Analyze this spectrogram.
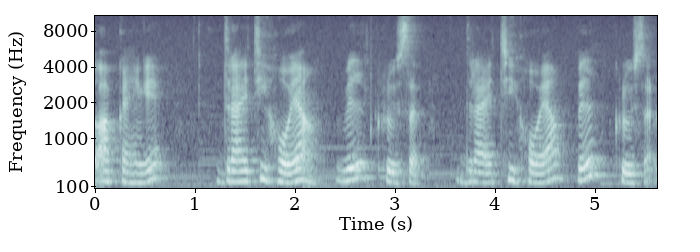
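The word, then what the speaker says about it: kryds: अगर इंटरसेक्शन है तो इथ क्रिस इथ क्रिस यहां पे आपको डी को प्रोनाउंस नहीं करना है यह साइलेंट है और अगर एक ट्रैफिक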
